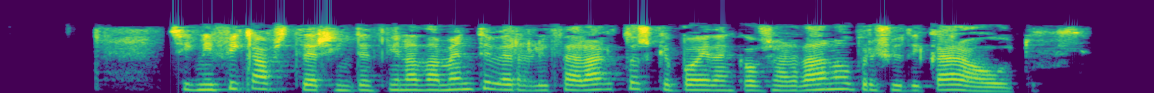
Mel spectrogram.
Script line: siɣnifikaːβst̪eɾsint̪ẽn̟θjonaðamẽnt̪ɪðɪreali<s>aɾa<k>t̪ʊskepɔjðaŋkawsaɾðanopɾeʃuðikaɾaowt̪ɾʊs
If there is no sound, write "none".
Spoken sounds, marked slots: θ, k

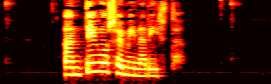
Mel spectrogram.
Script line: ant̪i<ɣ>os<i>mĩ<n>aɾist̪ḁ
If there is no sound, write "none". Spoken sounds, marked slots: ɣ, e, n

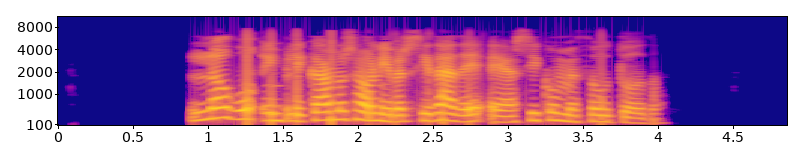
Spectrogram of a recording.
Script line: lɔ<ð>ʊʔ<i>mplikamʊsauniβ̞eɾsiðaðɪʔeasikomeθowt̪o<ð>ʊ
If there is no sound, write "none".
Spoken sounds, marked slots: ɣ, i, ð

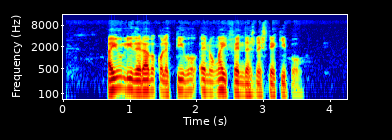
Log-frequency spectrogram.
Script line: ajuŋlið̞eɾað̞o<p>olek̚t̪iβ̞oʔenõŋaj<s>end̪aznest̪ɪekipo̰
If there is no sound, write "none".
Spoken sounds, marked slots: k, f

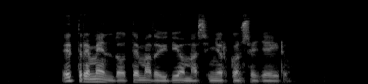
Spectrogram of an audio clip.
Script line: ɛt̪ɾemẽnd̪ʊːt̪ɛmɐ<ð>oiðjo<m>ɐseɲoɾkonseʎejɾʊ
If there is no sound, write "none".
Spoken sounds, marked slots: ð, m

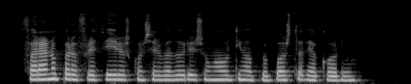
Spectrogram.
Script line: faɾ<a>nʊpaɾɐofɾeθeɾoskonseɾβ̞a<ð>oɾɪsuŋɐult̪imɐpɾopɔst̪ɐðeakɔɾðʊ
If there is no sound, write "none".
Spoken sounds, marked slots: a, ð

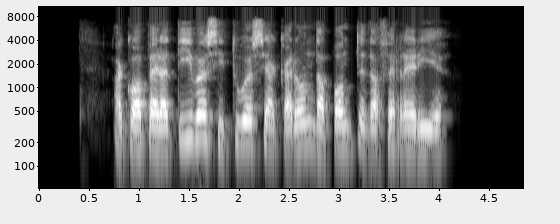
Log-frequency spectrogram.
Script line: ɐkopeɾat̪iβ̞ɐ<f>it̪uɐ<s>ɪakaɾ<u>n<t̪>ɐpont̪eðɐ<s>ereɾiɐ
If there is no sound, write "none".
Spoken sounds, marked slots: s, s, o, d̪, f

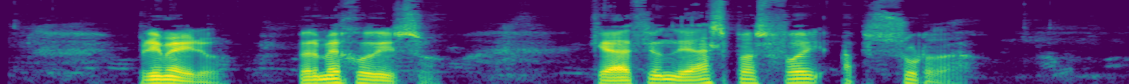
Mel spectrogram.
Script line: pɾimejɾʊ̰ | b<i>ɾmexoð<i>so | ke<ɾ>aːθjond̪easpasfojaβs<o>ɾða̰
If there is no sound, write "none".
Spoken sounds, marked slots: e, i, none, u

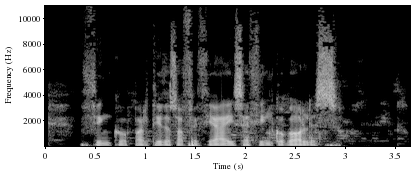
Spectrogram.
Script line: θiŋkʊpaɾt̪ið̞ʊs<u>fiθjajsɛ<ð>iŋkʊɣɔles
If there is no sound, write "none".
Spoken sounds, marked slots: o, θ

